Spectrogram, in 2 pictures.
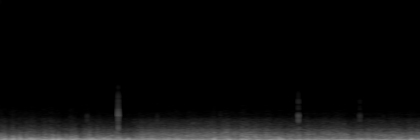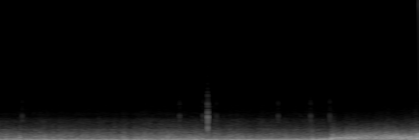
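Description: BMW car engine under way, its note climbing slowly for about four seconds and then dropping out near the end, under heavy wind rush on the hood-mounted camera. A few faint sharp ticks sound over it.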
